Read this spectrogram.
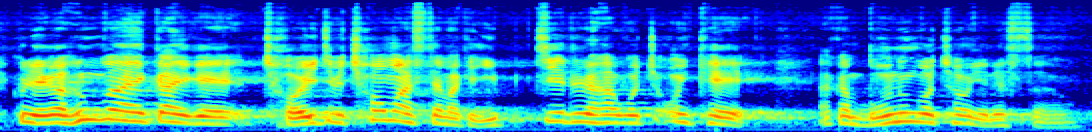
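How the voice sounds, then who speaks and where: Man, young adult, youth pastor, conversational sermon, acts out dialogues, high voice, long church-hall reverb. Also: expressive, racing. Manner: conversational storytelling preacher, acting out little dialogues. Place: church sanctuary.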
